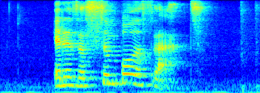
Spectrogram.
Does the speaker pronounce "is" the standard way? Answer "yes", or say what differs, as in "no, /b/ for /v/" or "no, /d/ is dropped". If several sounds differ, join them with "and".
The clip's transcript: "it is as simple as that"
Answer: yes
